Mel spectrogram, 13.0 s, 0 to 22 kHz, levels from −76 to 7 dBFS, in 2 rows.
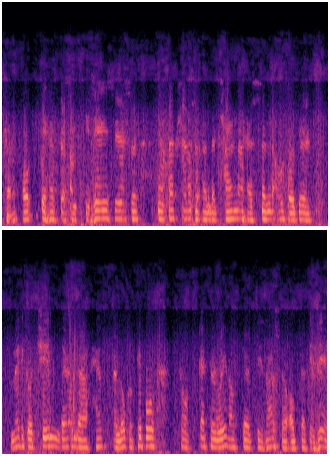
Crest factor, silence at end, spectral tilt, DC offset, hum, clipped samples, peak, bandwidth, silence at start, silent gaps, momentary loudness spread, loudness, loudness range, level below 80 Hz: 14 dB; 0 s; -7 dB/octave; under 0.1%; none; under 0.1%; -4 dBFS; 13 kHz; 0 s; none; 6 LU; -17 LUFS; 1 LU; -36 dBFS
